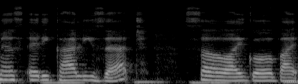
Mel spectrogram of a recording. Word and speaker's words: Erika: spell that e-r-i-k-a Erica but I say it in Spanish Erica Erica actually my name is Erica Lizette so I go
